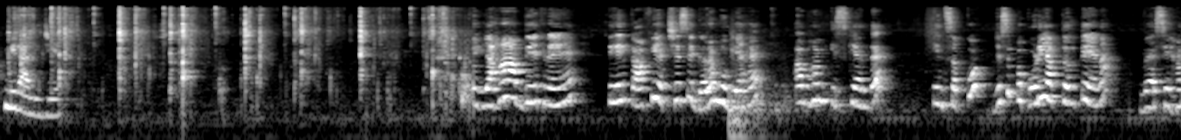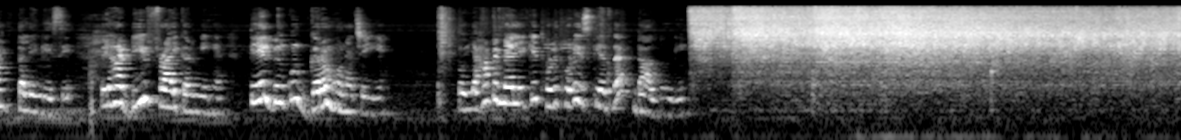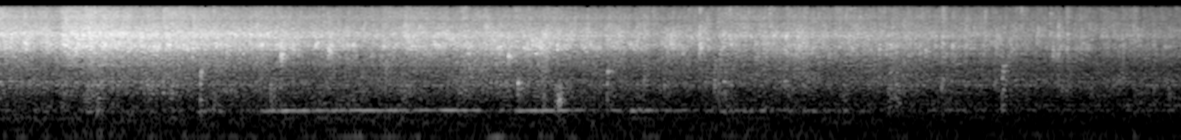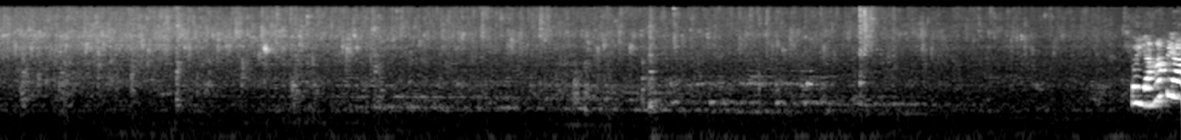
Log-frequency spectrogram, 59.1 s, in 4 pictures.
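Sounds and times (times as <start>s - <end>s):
food deep-frying in hot oil: 0.0s - 5.9s, 23.4s - 59.0s
oil crackling: 0.0s - 5.9s.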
